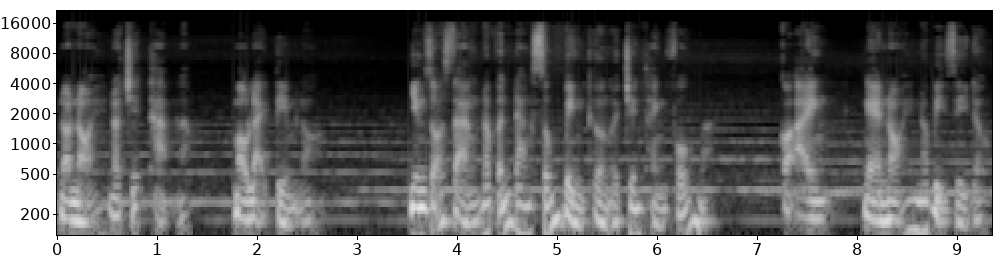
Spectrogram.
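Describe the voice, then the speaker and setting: A man narrating a ghost story in a slow, somber storytelling tone. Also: low-pitched, sing-song, faint music behind.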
